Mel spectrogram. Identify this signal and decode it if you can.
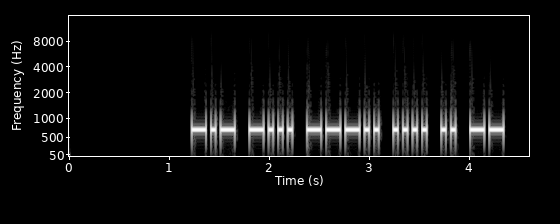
Morse code, heard as a keyed tone, about 25 wpm, 700 Hz. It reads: KB8HIM
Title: USA Call Signs - 2x Character Spacing - 25wpm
